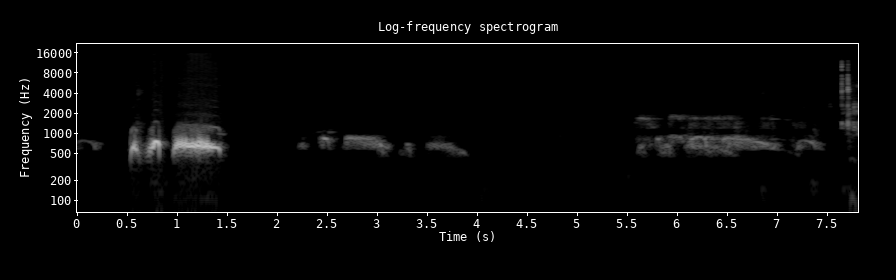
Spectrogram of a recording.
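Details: Spotted dove decoy cooing in 'giọng thổ' style to lure wild doves. One strong phrase of two short notes and a long low coo, followed by soft, wavering murmured cooing.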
